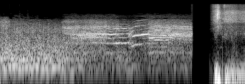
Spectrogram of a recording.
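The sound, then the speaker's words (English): A terrible, harsh scream with a shrill, wavering pitch, loud and sustained for nearly two seconds before cutting off abruptly; after a brief silence, a short noisy burst follows. “Terrible scream. I'm warning you now.”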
